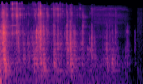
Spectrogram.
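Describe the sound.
A lock being fastened on a box used as a makeshift prison: metallic rattling and clanking in several sharp bursts at an uneven rhythm, each strongest at the start and tapering off before a brief quiet close.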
